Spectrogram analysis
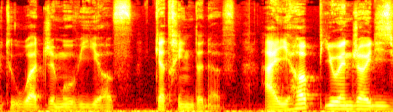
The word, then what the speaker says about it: Catherine Deneuve: You will pronounce it Catherine Deneuve. Catherine Deneuve. Catherine Deneuve.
